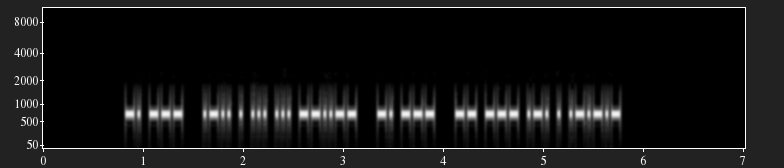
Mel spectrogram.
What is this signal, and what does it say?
Morse code, heard as a keyed tone, about 37 wpm, 700 Hz. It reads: NO LESS, NO MORE.
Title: Sentences from Top 400 Words 40wpm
